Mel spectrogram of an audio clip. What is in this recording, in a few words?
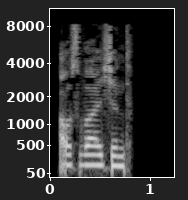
"ausweichend", German; adjectives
